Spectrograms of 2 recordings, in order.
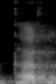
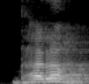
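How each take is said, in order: First: Said in the usual way. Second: धर्म split as "dha-ram"; higher, two-syllable धर्म; wrong extra vowel. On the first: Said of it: "धर्म होता है". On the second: Shown as a demonstration. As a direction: add a vowel between r and m in धर्म. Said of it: "धर्म नहीं होता है".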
